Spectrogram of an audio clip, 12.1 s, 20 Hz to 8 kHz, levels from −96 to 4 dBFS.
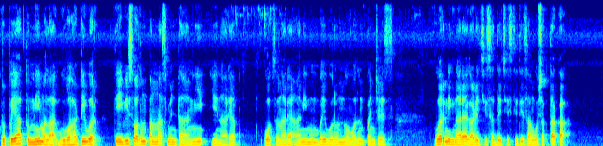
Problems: constant background noise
